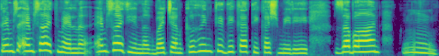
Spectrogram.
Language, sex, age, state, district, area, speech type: Kashmiri, female, 60+, Jammu and Kashmir, Budgam, rural, spontaneous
